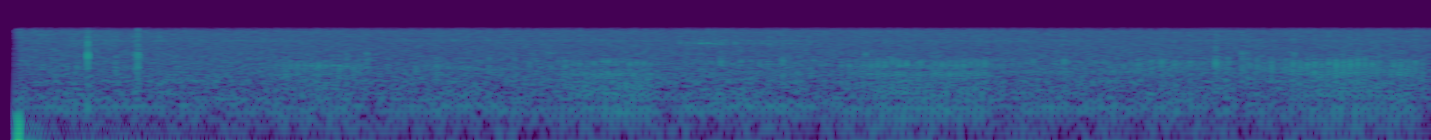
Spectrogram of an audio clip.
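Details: A domestic cat purring: a steady low rumble through the whole clip, with a louder thump at the start and soft breathy pulses, indoors.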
